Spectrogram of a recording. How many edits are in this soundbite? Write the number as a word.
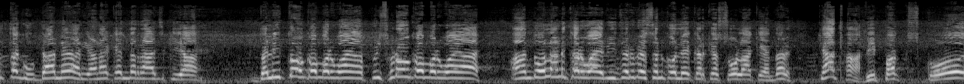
one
